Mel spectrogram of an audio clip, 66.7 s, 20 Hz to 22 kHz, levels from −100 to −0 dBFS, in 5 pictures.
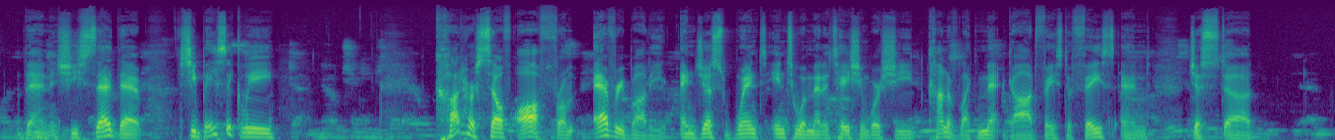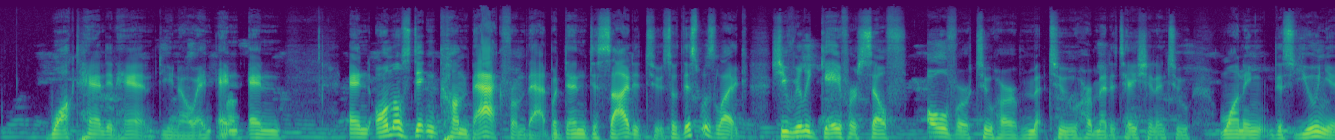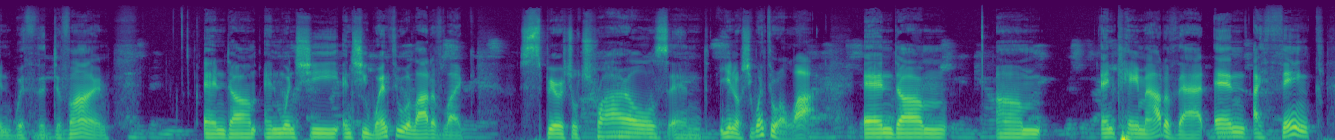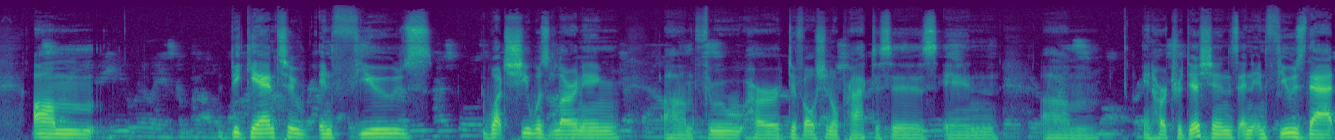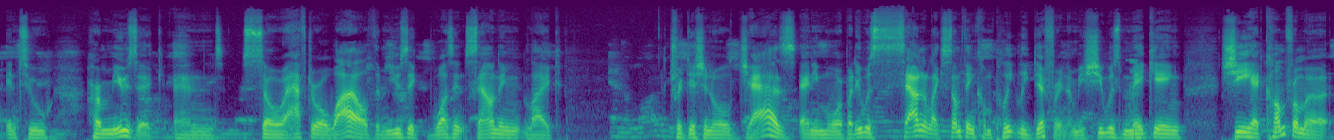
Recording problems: voice in the background; faint; throughout; 20 dB below the speech

